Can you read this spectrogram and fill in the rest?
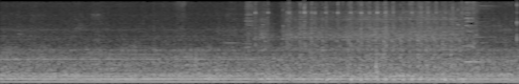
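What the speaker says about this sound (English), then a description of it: "I'm going to edge stitch" A sewing machine runs steadily, edge stitching the lining to a jacket hem, its motor hum continuous and close for about five seconds with a brighter whirring rise partway through.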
